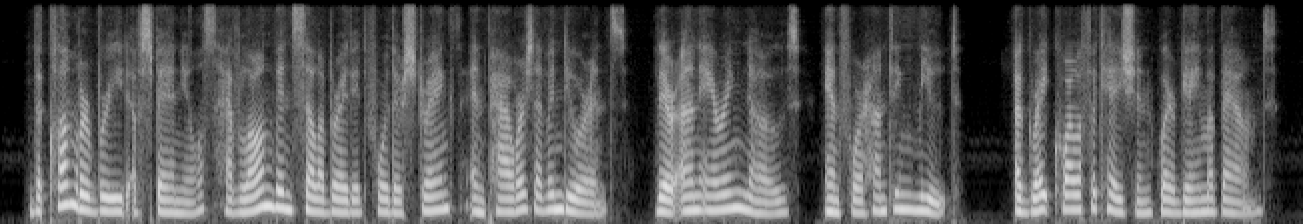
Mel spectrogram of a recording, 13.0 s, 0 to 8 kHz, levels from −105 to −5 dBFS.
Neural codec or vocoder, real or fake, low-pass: codec, 16 kHz in and 24 kHz out, 0.8 kbps, FocalCodec, streaming, 65536 codes; fake; 7.2 kHz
